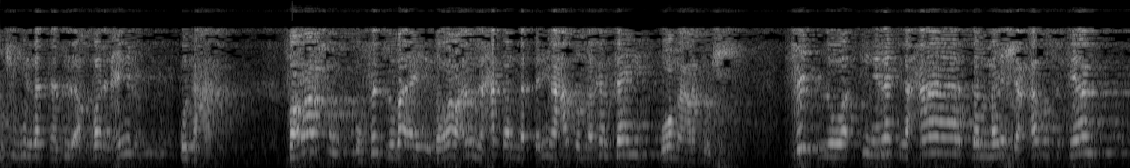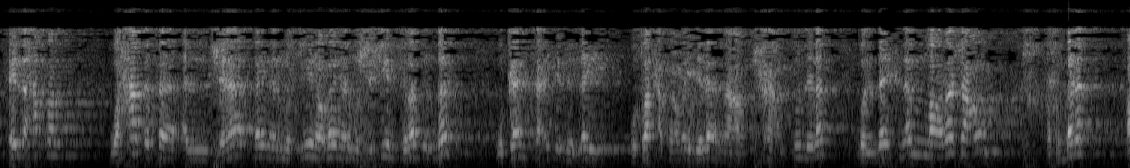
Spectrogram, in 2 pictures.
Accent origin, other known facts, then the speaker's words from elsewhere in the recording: Egypt; والحمد لله المواتير اللي عندنا في مصر شغاله تمام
